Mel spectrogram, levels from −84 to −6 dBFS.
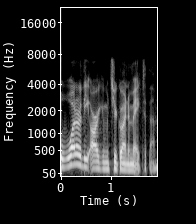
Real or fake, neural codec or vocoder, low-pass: real; none; 7.2 kHz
